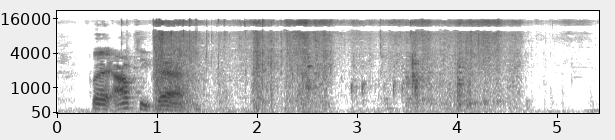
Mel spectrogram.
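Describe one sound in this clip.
Paper rustles as something is unwrapped.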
